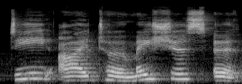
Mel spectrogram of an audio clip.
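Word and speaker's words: diatomaceous earth: D Itoacious Earth.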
